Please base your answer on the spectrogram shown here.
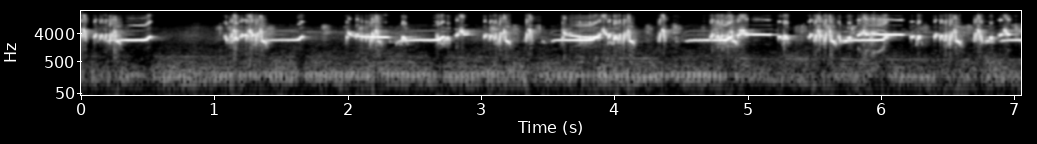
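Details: Agitated bar-winged prinia fighting call used to attract wild prinias: dense runs of scratchy chattering bursts, each often ending in a clear upslurred whistle, roughly once a second, with a steady low hum underneath.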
